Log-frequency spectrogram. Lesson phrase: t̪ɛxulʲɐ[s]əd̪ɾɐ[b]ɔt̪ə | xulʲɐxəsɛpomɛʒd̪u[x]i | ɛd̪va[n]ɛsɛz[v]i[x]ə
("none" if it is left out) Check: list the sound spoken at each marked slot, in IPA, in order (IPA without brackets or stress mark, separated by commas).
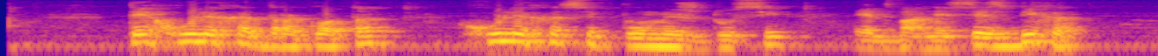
x, ɡ, s, n, b, x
